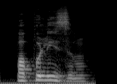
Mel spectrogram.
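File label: "populizm", Azerbaijani; Orfoqrafiya Lüğəti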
